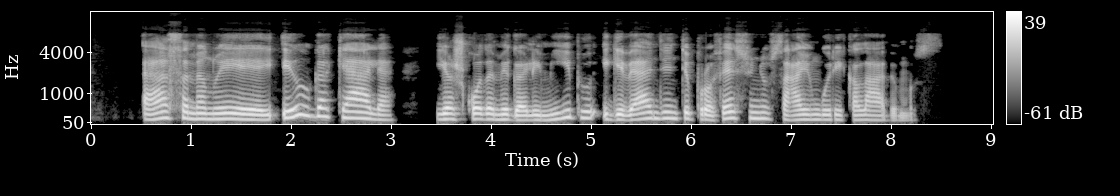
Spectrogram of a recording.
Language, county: Lithuanian, Šiauliai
